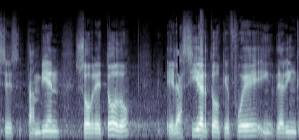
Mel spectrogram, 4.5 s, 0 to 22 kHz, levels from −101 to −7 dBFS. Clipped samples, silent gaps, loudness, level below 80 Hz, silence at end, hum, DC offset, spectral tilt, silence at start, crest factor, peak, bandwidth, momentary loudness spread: under 0.1%; none; -20 LUFS; -70 dBFS; 0 s; none; under 0.1%; -5 dB/octave; 0 s; 20 dB; -2 dBFS; 11 kHz; 12 LU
